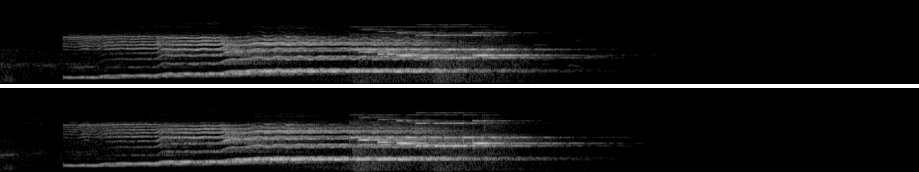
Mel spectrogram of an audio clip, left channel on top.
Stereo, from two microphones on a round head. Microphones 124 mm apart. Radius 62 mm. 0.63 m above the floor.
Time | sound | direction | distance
0.6 | singing | 45° left (ahead or behind) | 1.3 m
3.5 | a ringtone | 20° right (ahead or behind) | 4 m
